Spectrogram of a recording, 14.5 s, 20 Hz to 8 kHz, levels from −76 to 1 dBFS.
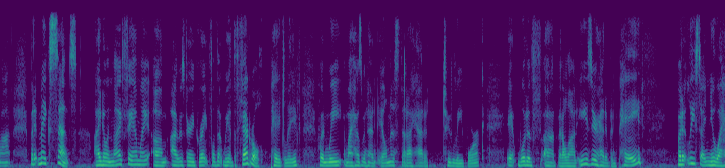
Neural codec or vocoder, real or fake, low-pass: codec, 16 kHz, 4 kbps, X-Codec, HuBERT features, trained on balanced general audio; fake; 7.2 kHz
